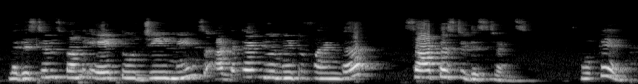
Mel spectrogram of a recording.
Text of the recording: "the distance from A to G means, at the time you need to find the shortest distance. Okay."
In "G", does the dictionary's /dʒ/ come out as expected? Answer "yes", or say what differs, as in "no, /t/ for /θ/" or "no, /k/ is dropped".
yes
